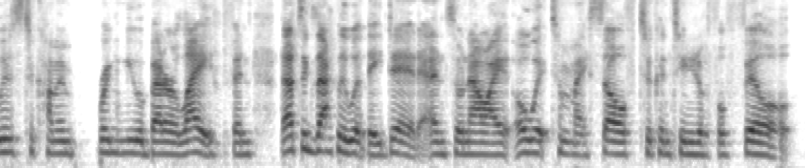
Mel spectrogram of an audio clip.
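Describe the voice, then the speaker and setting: A Colombian woman in her thirties, a marketing strategist appearing as a podcast guest, tells her story with a fairly low, fairly bright voice. She's chatty and talks nonstop, packing her speech with fillers and "likes."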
